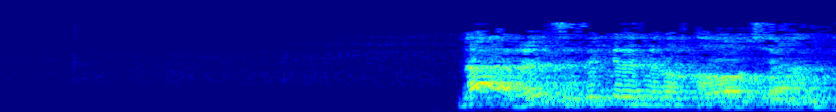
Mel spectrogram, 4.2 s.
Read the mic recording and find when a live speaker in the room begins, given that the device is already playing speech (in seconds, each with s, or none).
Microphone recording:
none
